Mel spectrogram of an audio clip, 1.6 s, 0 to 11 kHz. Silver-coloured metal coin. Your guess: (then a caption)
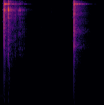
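Fake. A fake silver Eagle coin, confirmed fake by a testing machine and by its wrong 39.9 mm diameter, is tapped twice in a ping tester holder. Each tap gives a short, bright, dull thud that dies away almost at once instead of ringing.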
